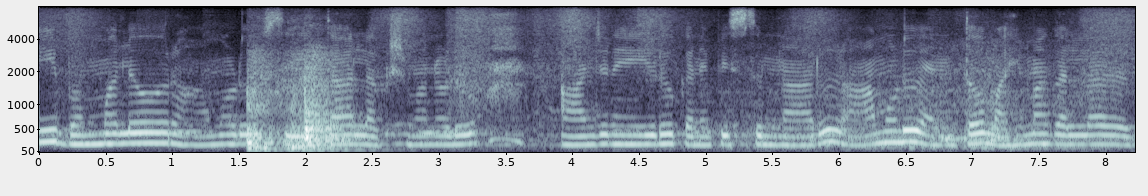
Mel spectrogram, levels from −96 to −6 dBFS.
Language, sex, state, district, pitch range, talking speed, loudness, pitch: Telugu, female, Telangana, Nalgonda, 180-200 Hz, 80 wpm, -22 LUFS, 190 Hz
